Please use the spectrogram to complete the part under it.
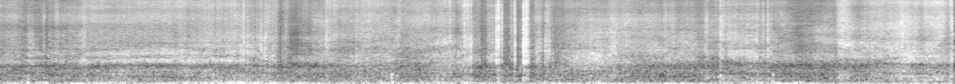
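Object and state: Faux leather chair backrest with embroidered patch.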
